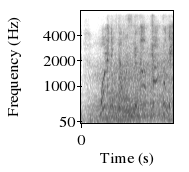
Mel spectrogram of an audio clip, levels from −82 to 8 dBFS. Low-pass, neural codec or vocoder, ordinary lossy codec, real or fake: 7.2 kHz; codec, 44.1 kHz, 7.8 kbps, DAC; AAC, 32 kbps; fake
